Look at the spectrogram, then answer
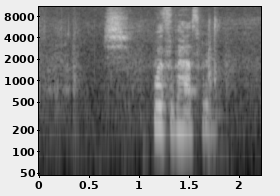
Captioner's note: Genevieve shushing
